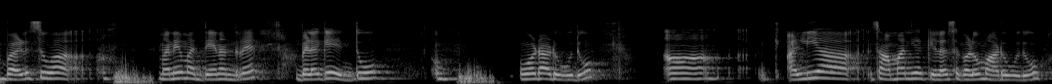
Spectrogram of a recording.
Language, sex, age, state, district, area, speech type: Kannada, female, 18-30, Karnataka, Tumkur, rural, spontaneous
